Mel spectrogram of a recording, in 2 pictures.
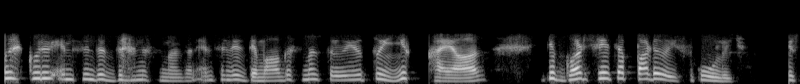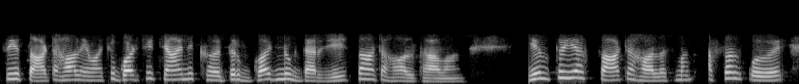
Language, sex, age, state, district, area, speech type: Kashmiri, female, 45-60, Jammu and Kashmir, Bandipora, rural, conversation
